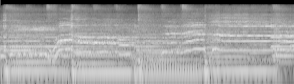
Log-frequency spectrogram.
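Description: Live pop/rock cover band playing: a female lead vocal sung with slides and vibrato over electric guitars, a steady bass line and drums, heard through the venue's PA.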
